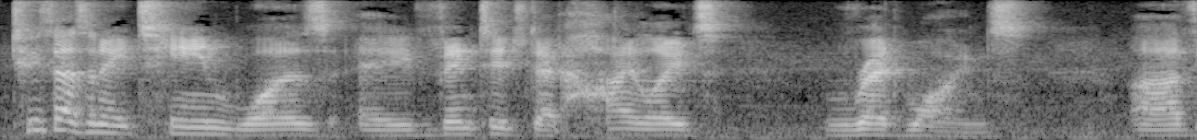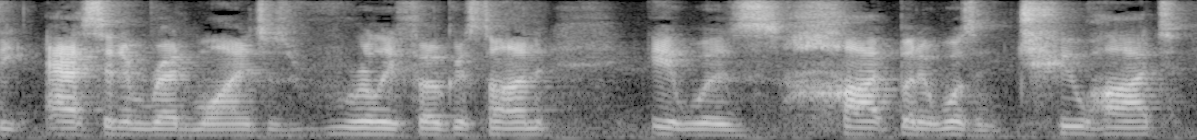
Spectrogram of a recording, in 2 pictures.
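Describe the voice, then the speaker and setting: A man's voice: medium pitch, unhurried, a bit bright, a little hiss or hum. A man presenting a wine review in a casual, rambling explainer style, often correcting himself as he goes. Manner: informal, rambling, self-correcting.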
